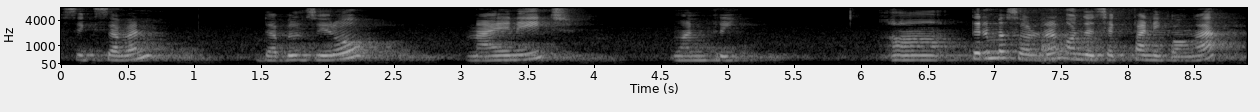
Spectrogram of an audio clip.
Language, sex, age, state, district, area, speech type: Tamil, female, 30-45, Tamil Nadu, Cuddalore, rural, spontaneous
